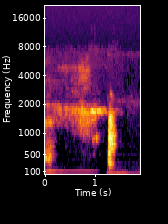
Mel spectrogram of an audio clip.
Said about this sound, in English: I think Chloe's at the door. My mom's dog. She's trying to scratch in the door, and I'm ignoring her.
